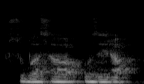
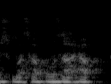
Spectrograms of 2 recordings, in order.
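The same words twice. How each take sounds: First: "اوزرا" read as printed, ozra, with no a after the z; misprinted pronunciation. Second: "اوزارا" said ozara, with a full a after the z; "سوباسا اوزارا" said correctly as ozara; correct pronunciation. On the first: Reviewer reads the book's typo aloud, misprinted pronunciation. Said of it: "در حالی که سوباسا اوزارا درسته". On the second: Reviewer gives the correct form after the typo, correct pronunciation. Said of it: "درسته". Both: Shown as a demonstration.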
